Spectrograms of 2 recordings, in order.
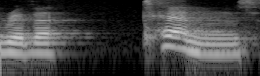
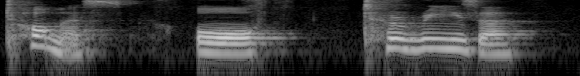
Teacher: on a few occasions usually with names the th becomes a t like the River Thames for example or the name Thomas or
